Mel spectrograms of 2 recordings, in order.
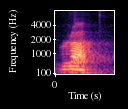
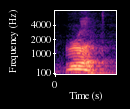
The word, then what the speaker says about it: wrath: We will say this wrath, but it is not wrath, it is wrath. Wrath. For the W, we round our lips.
